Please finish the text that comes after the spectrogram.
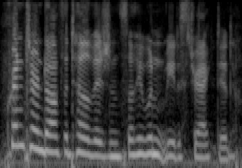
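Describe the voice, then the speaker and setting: A woman's voice: fairly high pitch, animated, fast talker. A woman reading scripted narration for an amateur radio play, with small stumbles.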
